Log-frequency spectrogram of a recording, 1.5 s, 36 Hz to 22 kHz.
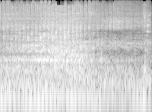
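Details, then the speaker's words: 2016 Peugeot 208 1.2 PureTech three-cylinder after wet belt replacement; started first time, previously struggled to turn: smooth even purr, no knock or stumble, then cuts off; normal idle. "that turn first time before it was like it was struggling to turn and now it's just purring so nicely oh I love to hear it"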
